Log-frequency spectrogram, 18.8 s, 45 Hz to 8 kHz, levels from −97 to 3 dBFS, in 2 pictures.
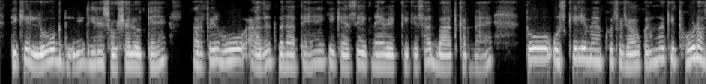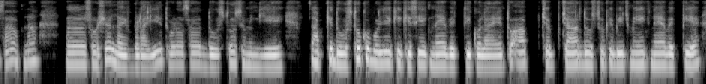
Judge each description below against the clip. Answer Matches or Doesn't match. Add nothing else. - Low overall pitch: Doesn't match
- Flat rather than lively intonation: Doesn't match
